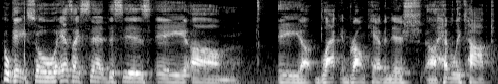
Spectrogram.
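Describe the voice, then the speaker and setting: A man reviews pipe tobacco casually and unhurriedly, his speech full of filler pauses and a bit stuffy from a recent cold. His mid-range voice is steady and fairly bright, with a little hiss or hum.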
